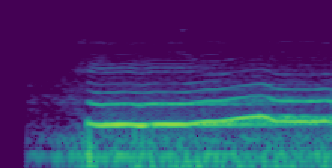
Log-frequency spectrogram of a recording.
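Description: A singer humming one long held note, the opening of a naat. It starts about half a second in and rises slightly in pitch near the end.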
